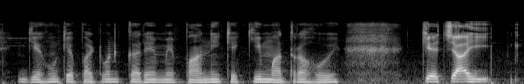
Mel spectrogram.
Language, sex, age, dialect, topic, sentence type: Maithili, male, 18-24, Angika, agriculture, question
